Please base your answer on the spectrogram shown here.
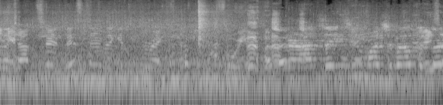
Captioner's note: laughs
